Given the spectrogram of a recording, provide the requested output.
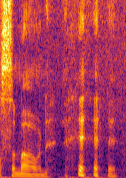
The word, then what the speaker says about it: Simone: Yeah, she's right here, Simone. It's S I. It's spelled like Simon, but with an E on the end.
